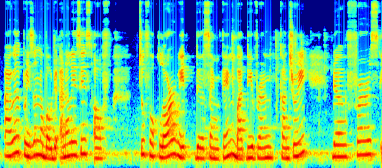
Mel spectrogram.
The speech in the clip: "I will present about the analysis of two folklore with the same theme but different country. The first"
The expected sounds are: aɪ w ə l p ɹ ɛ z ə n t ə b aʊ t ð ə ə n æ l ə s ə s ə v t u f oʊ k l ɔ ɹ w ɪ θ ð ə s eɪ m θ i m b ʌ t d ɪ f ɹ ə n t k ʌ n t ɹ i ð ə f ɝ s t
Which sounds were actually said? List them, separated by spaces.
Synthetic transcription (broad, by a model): aɪ w ə l p ɹ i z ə n ə b aʊ t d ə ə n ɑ l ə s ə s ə f t u f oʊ k l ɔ ɹ w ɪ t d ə s eɪ m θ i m b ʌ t d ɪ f ɹ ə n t k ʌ n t ɹ i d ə f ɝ s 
